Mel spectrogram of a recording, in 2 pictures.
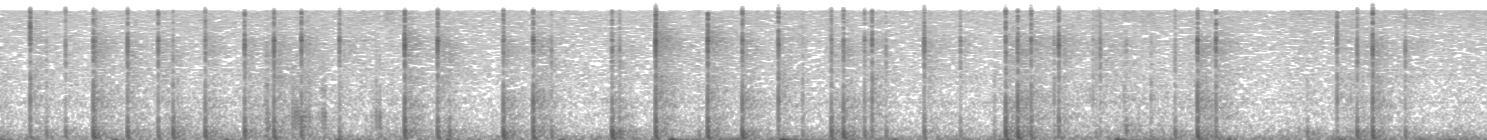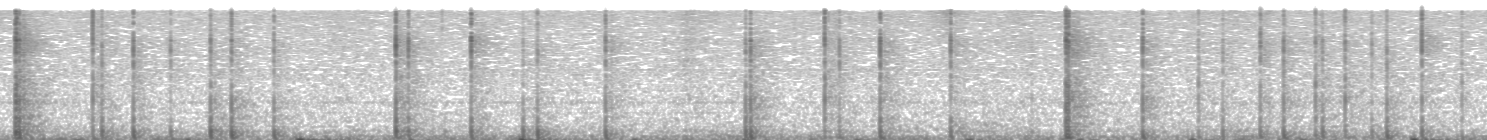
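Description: Long polished fingernails of both hands tap across a light, solid wooden plank floor. A steady stream of quick, sharp clicks and knocks comes in irregular rhythm, each dying away almost instantly. The taps are quiet and weighted toward a low, hollow body with a bright tick on top.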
